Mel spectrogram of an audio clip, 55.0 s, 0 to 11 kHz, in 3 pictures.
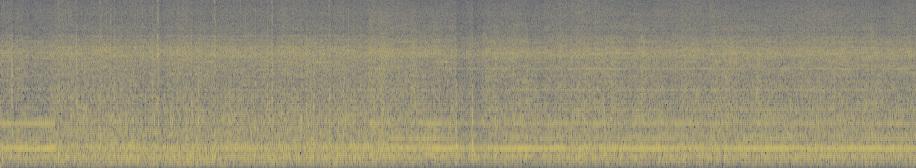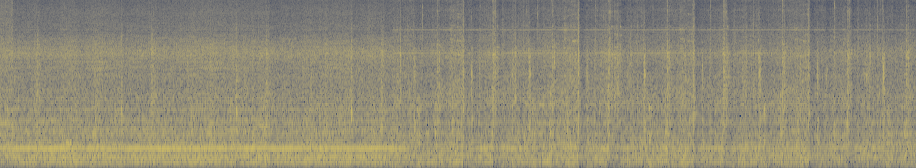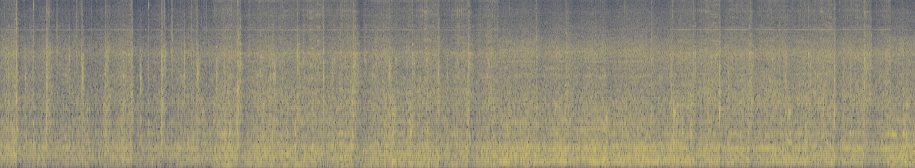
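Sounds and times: machinery humming: 0.0s - 54.9s
fast clatter of mechanism clicks: 26.3s - 46.6s, 50.0s - 54.2s.

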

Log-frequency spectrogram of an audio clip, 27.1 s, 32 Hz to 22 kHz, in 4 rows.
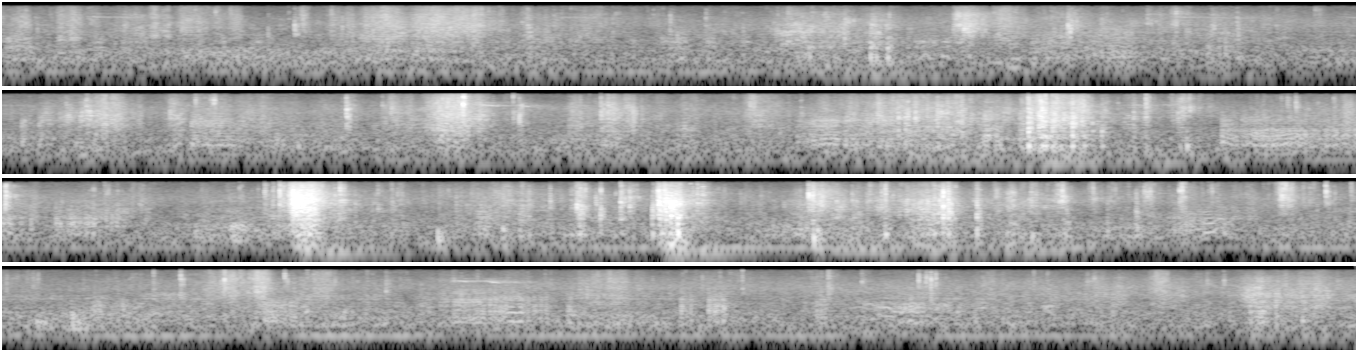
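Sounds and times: clothing brushing against bark: 0.0s - 27.0s.

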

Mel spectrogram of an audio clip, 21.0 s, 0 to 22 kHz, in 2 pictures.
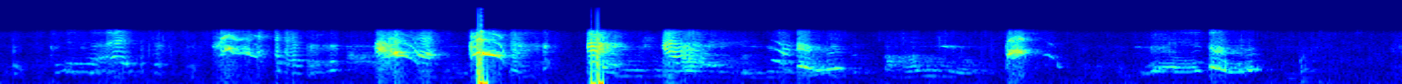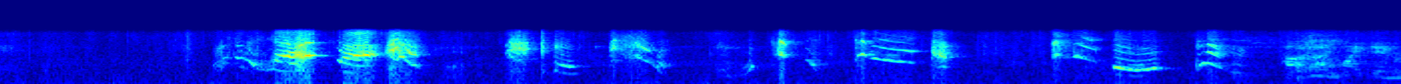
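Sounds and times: baby laughing and squealing: 0.4s - 6.3s, 7.6s - 8.0s, 12.1s - 15.6s, 16.3s - 17.8s, 18.4s - 19.8s.

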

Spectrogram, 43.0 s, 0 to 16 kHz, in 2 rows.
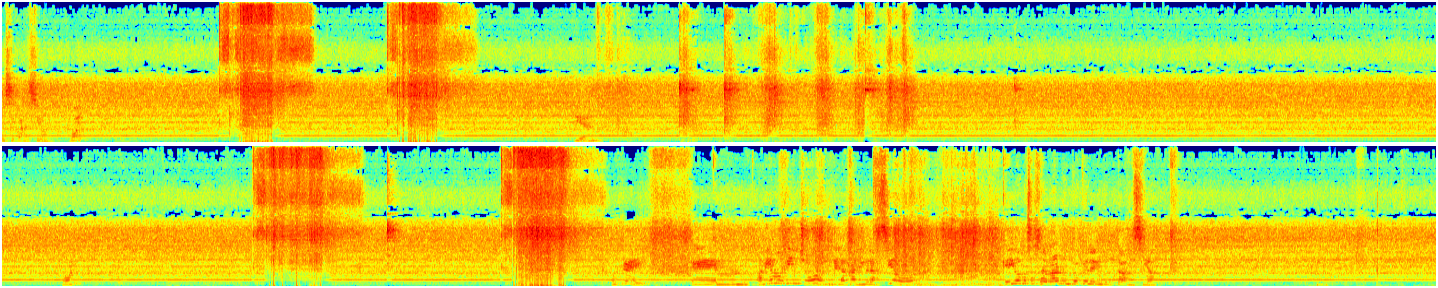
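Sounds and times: steady machine hum: 0.0s - 43.0s
welding arc crackling: 3.2s - 4.7s, 5.8s - 7.1s, 25.3s - 27.0s, 29.0s - 30.5s.

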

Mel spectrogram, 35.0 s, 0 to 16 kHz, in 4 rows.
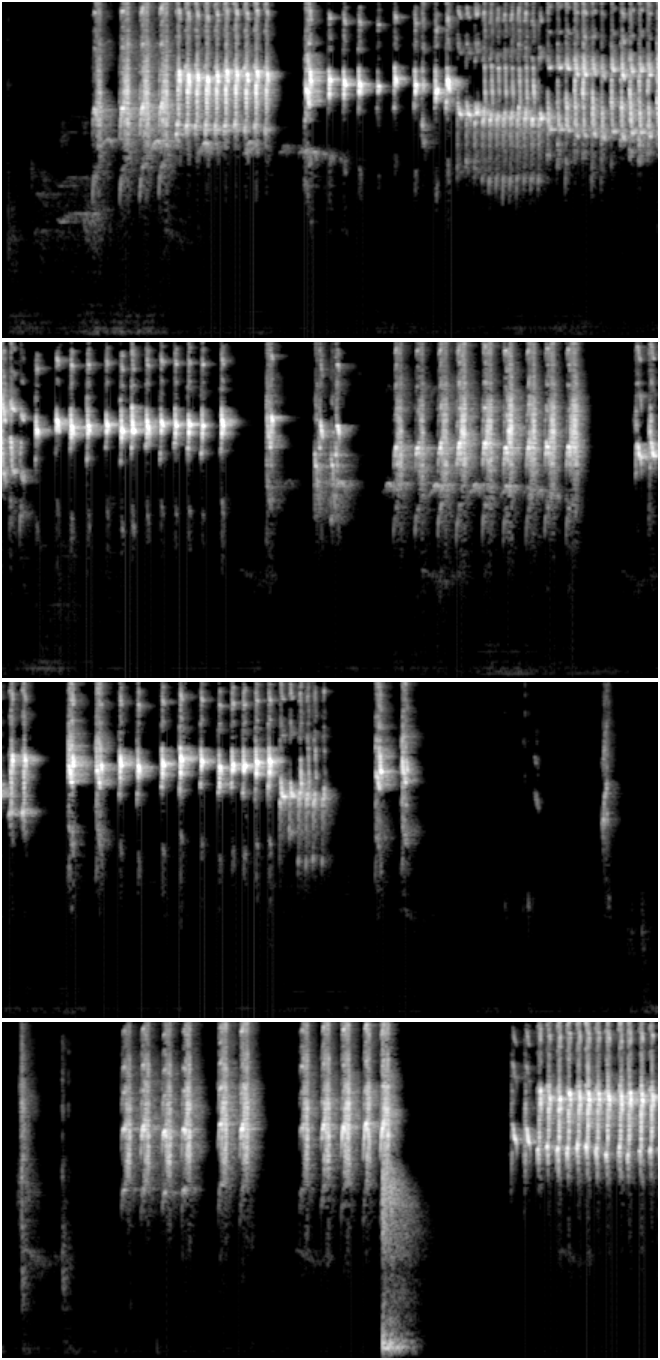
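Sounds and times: bird singing high trills: 0.4s - 23.2s.

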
